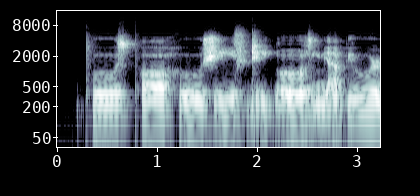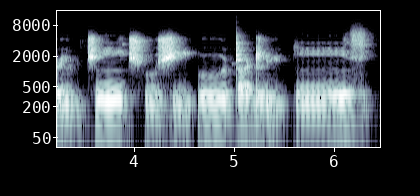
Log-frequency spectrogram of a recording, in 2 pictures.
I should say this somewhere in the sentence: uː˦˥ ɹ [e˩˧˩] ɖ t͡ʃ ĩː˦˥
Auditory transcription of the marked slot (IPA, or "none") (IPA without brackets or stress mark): y˩˧˩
